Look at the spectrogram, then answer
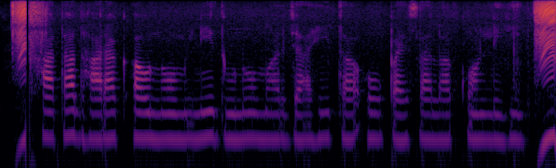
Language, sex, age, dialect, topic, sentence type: Chhattisgarhi, female, 25-30, Eastern, banking, question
